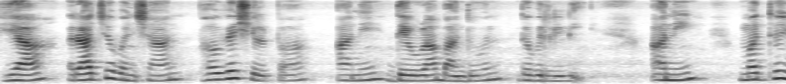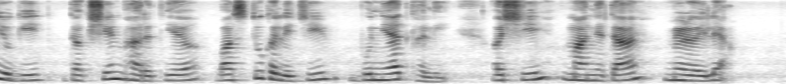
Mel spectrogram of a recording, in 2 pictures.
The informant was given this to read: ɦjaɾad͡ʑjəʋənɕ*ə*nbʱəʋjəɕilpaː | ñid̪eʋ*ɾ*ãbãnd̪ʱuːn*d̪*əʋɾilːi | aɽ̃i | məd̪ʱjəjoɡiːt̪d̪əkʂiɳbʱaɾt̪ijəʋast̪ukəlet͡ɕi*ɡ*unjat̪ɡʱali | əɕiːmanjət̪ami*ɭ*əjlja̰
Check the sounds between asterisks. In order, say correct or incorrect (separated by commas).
incorrect, incorrect, correct, incorrect, correct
